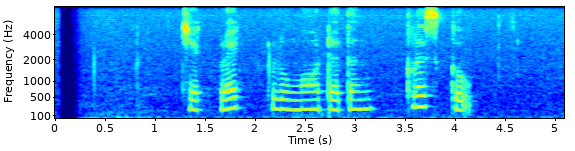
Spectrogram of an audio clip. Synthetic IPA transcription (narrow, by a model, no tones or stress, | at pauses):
d͡ʒɛk̚b̥lɛk̚luŋɔɖ̥a̤t̪əŋklɪsɡ̥o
